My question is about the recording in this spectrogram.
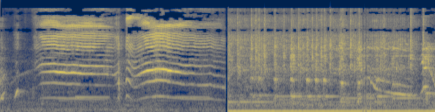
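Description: A four-month-old baby girl crying in two long, high wails that cut off abruptly a little past halfway; the mother takes the crying at her father's touch for the start of stranger anxiety.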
